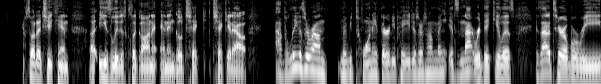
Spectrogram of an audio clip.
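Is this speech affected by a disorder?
No.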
